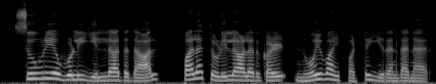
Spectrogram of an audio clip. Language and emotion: Tamil, neutral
